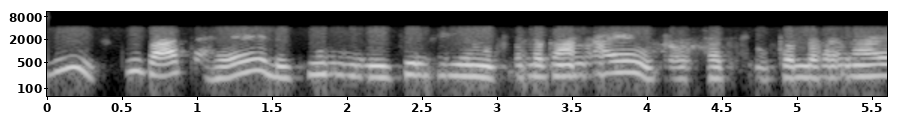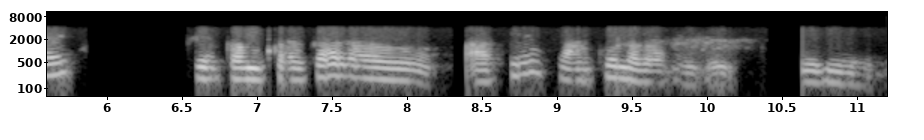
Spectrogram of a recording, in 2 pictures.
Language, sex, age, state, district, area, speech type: Hindi, female, 30-45, Uttar Pradesh, Jaunpur, rural, conversation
